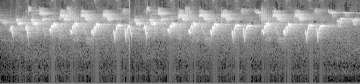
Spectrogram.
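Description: Small birds chirping: a steady run of short, quick chirps that each slide downward, about three a second.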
